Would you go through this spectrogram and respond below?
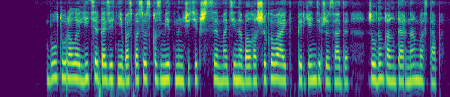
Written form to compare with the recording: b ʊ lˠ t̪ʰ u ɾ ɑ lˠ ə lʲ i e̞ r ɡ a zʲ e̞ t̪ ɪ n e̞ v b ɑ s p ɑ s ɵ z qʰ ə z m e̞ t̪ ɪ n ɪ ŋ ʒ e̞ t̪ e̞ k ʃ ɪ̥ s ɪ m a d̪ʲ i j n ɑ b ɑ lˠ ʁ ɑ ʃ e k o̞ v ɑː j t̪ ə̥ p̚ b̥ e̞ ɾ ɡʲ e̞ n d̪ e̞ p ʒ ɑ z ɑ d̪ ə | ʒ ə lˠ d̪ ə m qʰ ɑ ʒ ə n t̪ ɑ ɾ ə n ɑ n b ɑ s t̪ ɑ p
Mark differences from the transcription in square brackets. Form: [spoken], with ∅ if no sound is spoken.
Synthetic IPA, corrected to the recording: b ʊ lˠ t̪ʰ u ɾ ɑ lˠ ə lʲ i e̞ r ɡ a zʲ e̞ t̪ ɪ n e̞ [∅] b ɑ s p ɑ s ɵ z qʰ ə z m e̞ t̪ ɪ n ɪ ŋ ʒ e̞ t̪ e̞ k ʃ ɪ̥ s ɪ m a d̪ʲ i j n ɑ b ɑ lˠ ʁ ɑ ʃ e k o̞ v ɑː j t̪ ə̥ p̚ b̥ e̞ ɾ ɡʲ e̞ n d̪ e̞ p ʒ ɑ z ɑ d̪ ə | ʒ ə lˠ d̪ ə [ɴ] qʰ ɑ [ʁ] ə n t̪ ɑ ɾ ə n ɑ n b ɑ s t̪ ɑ p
